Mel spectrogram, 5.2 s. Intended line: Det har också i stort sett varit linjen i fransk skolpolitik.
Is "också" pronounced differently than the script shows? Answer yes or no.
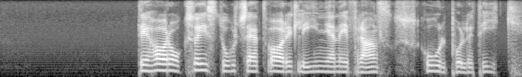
no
